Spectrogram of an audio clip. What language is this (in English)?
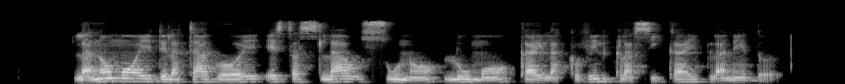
Esperanto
